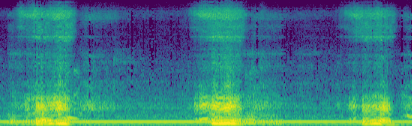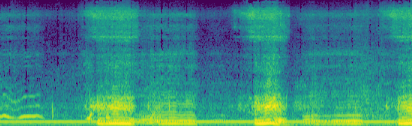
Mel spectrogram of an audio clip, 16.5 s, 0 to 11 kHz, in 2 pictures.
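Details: A girl asleep and snoring loudly, recorded July 21 2017: loud, rough snoring in regular bursts, about 20 a minute, over a steady low background hum.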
